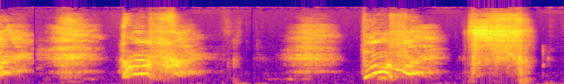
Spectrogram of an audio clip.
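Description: A man's sneezing fit: a run of loud sneezes into the crook of his arm, about one every two seconds, each preceded by a quick, sharp intake of breath.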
